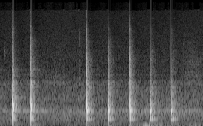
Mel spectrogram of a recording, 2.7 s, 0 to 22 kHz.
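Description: The metal rocker cover on a Yamaha XJR1200 engine, held by a stuck gasket, is knocked with a wooden block and rubber mallet to work it loose. Seven sharp, short knocks ring with a hollow tone around 680 Hz and a bright attack, their pitch shifting as the cover loosens. After many blows the cover finally comes free.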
